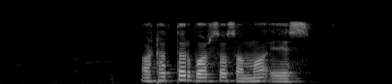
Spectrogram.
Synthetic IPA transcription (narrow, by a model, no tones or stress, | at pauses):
ʌʈʰʌt̪ːʌrbʌrsʌsʌmːʌʔes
